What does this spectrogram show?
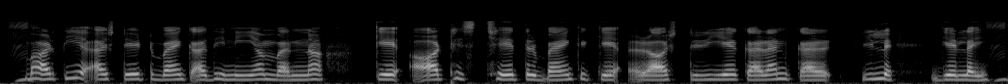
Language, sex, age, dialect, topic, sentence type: Magahi, female, 18-24, Southern, banking, statement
